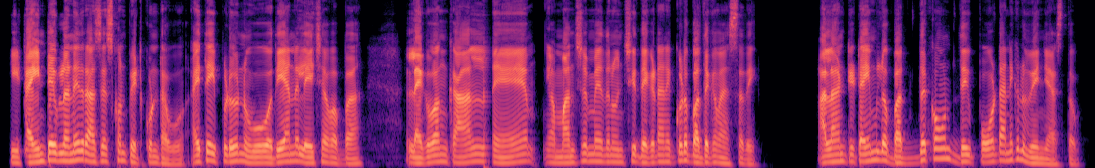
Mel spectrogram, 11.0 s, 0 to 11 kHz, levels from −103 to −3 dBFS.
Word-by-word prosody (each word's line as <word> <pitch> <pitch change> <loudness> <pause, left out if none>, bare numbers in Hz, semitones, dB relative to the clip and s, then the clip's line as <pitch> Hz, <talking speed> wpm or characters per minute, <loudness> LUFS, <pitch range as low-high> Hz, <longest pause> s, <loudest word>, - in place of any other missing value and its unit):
ఈ - - 0
time 125 +3 +8
table 150 -2 +5
అనేది 165 +2 +2
రాసేసుకొని 145 +3 -1
పెట్టుకుంటావు. 105 -8 -4 0.2
అయితే 130 +6 +3
ఇప్పుడు 140 0 0
నువ్వు 115 -1 -1
ఉదయాన్నే 135 +4 +3
లేచావు 110 +1 0
అబ్బా! 95 0 -2 0.6
లెగవంకాల్నే 125 +1 +2 0.6
మంచం 120 +6 -2
మీద 135 -1 -1
నుంచి 125 +2 -5
దిగడానికి 125 +1 -1
కూడా 160 - 0
బద్ధకమేస్తది. 105 -7 -3 0.7
అలాంటి 135 +2 +2
టైంలో 160 +3 +2
బద్ధకం 170 - -2 0.2
ది 135 - +3
పోటానికి 155 +8 -2
నువ్వేం 105 -5 -2
జేస్తావు? 85 -4 -8
130 Hz, 140 wpm, -24 LUFS, 115-145 Hz, 0.7 s, time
